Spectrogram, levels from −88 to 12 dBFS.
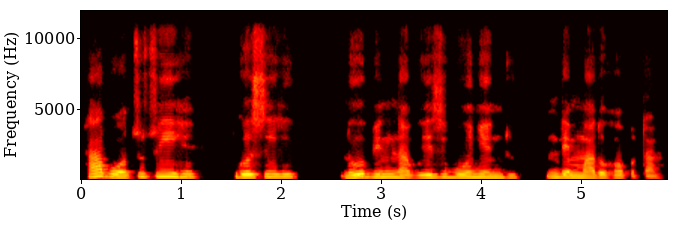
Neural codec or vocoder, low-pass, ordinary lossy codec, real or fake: autoencoder, 48 kHz, 128 numbers a frame, DAC-VAE, trained on Japanese speech; 10.8 kHz; none; fake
